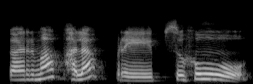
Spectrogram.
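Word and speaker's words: ಕರ್ಮಫಲಪ್ರೇಪ್ಸುಃ: ದೀರ್ಘ ಗಿ ದೀರ್ಘ ರಾಗಿ ಕರ್ಮ ಫಲ ಪ್ರೇಪ್ಸುಹು ಫಲ ಫಲಪ ಎರಡು ತುಟ್ಟಿ ಹತ್ತಬೇಕು ಕರ್ಮ ಫಲ ಪ್ರೇಪ್ಸುಹು ಲುಬ್ದೊ ಇಲ್ಲಿ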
